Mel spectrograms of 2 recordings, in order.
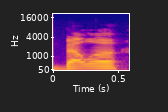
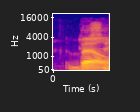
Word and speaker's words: Belle: way I gotta say Bell I keep saying Bella a lot of you guys directed me in the lancet Bella Bella that I need to say hello I need to train my brain Belle Belle because apparently that's how you pronounce it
